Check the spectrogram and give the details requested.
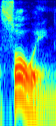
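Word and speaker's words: Samhain: Antes en el esoterismo occidental de Europa, eso era Soen, ¿no? Samheim, como se escribe, que tiene que ver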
